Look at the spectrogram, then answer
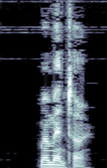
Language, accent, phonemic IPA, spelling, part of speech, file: English, Australia, /məˈmɛntoʊ/, memento, noun, En-au-memento.ogg
- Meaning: A keepsake; an object kept as a reminder of a place or event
